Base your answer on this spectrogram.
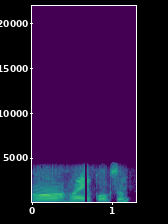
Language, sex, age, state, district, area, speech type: Assamese, male, 18-30, Assam, Dhemaji, rural, conversation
